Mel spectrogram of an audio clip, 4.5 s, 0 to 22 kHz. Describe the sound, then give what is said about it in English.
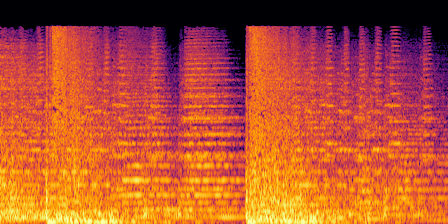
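A loud, full orchestra plays a grand, brassy passage of the 1812 Overture while two deep cannon blasts boom out, one early and another midway, each jolting the music with a sharp, heavy thud. “Turns out the overture of 1812 has nothing to do with America.”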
